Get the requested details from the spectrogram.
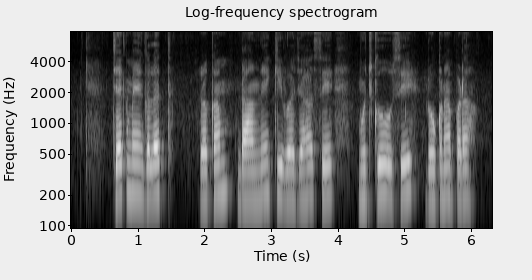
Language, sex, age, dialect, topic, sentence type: Hindi, male, 18-24, Garhwali, banking, statement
